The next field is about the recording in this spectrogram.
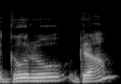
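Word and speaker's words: Gurugram: wrongly or correctly uh Guru gram is this how to pronounce it gurug gr yes sir that is gurug H okay okay gurug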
